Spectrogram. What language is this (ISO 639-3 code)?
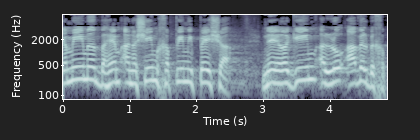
heb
